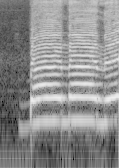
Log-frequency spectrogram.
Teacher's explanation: Qual sílaba que se prolongou? o ne, exatamente, a sílaba tônica é o ne.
